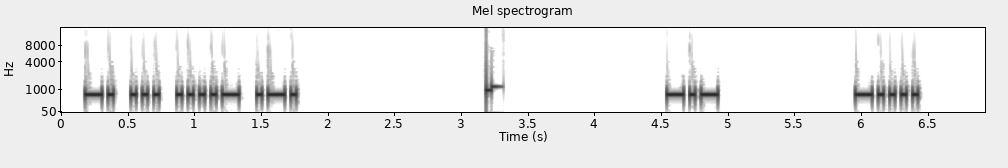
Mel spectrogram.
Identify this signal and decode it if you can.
Morse code, heard as a keyed tone, about 27 wpm, spaced as for 17 wpm, 700 Hz. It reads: NS4R K6
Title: USA Call Signs - 4 Characters - 8x Character Spacing - 28wpm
